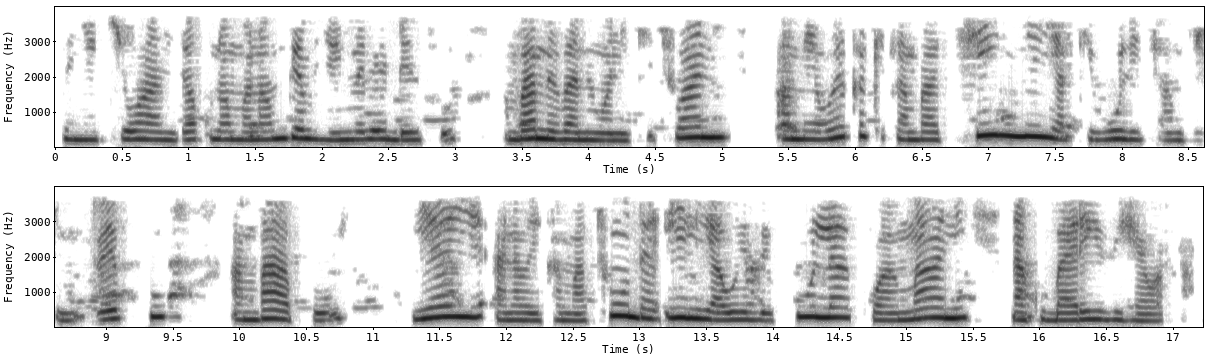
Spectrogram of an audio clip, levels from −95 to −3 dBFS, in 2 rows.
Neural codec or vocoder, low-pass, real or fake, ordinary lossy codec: none; 3.6 kHz; real; MP3, 32 kbps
